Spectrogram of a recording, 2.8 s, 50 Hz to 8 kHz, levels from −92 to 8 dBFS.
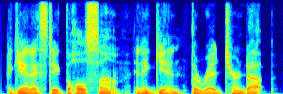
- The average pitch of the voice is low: Yes, very low, 95 Hz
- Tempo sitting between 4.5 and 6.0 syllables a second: No, 6.7 syllables/s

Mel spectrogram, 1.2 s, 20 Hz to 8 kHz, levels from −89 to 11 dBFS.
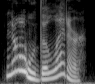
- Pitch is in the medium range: No, very high, 255 Hz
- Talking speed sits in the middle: Yes, average, 150 wpm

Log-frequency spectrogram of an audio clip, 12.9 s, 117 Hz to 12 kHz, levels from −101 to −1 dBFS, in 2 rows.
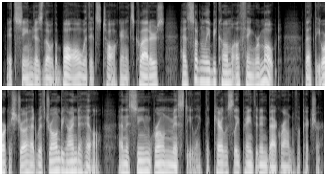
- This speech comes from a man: Yes, male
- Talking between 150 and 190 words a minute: Yes, average, 180 wpm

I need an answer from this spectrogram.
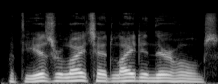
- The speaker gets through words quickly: Yes, fast, 220 wpm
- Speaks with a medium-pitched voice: Yes, medium, 145 Hz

